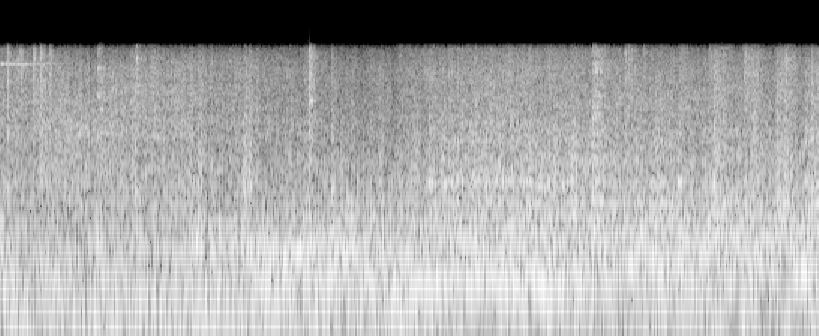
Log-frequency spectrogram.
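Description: San Francisco cable car in motion: a continuous loud rumble and rattle of the car on its rails, with scattered clacks and a low steady hum that grows about halfway through.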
